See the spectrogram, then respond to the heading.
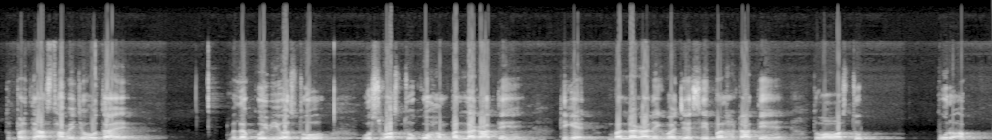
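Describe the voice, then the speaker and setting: A man's voice: fairly high pitch, darkish tone. A man teaching a physics lesson in a casual classroom manner, asking questions and answering them himself, repeating the key terms, and calling his students brother. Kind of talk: classroom lecture.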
